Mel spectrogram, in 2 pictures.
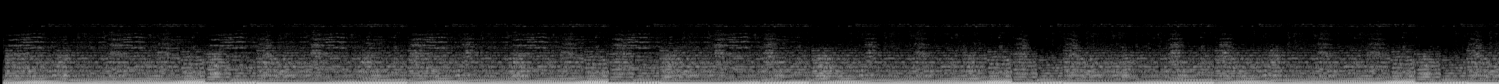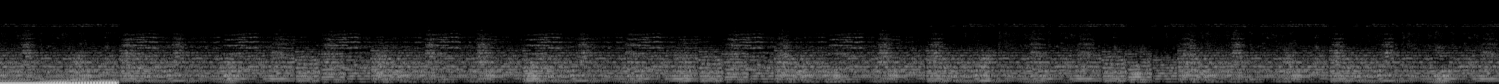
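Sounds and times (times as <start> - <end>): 
dark music in F minor at 119 BPM: 0.0 - 29.9.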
